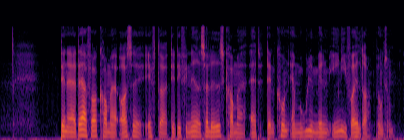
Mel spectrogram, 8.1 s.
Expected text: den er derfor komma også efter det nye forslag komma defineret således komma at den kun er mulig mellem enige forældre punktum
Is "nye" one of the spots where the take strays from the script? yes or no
yes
